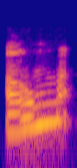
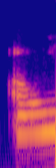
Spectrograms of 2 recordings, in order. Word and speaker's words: Om: always available, which is OM. Ghazal Hassanzadeh: and you pronounce it A-U-M, and if you come to a semantics class, we might be doing one of those, here and there.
